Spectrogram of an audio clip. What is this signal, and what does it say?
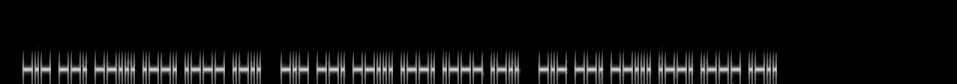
Morse code, heard as a keyed tone, about 40 wpm, 700 Hz. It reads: KG7PJL KG7PJL KG7PJL
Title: USA Call Signs Repeated 3x 40wpm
